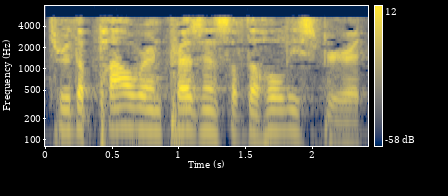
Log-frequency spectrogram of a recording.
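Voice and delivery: soft, low, measured praying voice; closing prayer. Real, not acted. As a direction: pray gently, pausing between phrases, sinking to amen. Leads congregation in closing prayer.

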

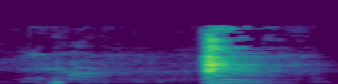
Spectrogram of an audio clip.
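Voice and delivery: high burst of laughter; laughing. Real, not acted. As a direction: laugh out loud in disbelief. Laughing at the journal.

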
